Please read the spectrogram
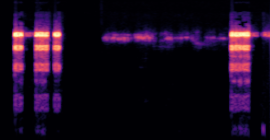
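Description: Short, sharp, high-pitched chirps: three in quick succession near the start and another near the end, with a faint high whine between them.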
